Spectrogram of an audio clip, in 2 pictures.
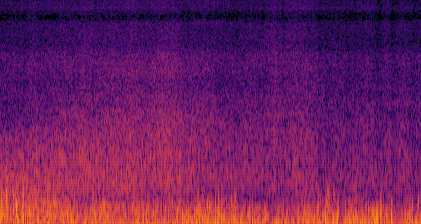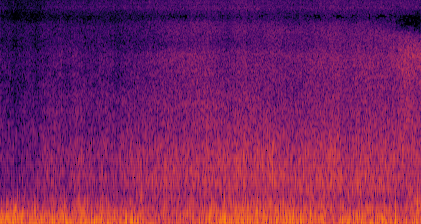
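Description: Small waves breaking and washing up a sandy shore, with steady wind buffeting the microphone.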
